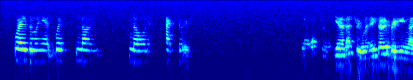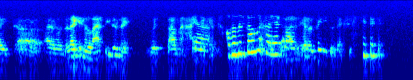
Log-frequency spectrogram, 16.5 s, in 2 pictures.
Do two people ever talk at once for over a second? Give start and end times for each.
13.4-14.7

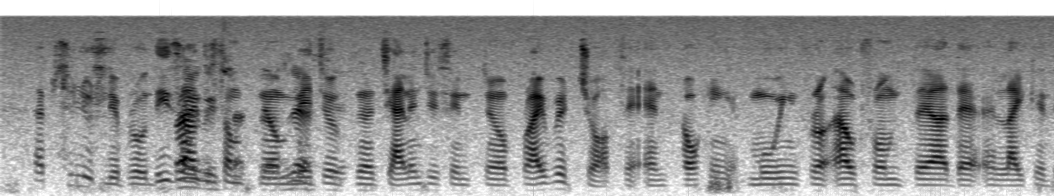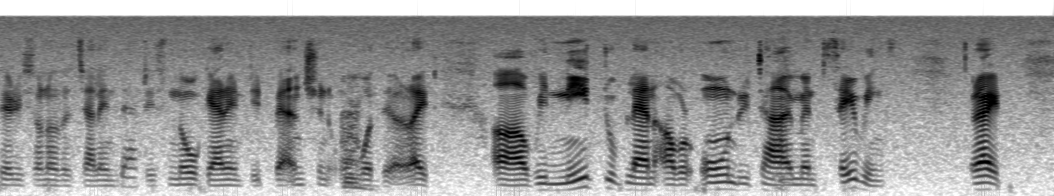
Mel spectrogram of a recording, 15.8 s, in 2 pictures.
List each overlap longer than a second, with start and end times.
1.3-2.5

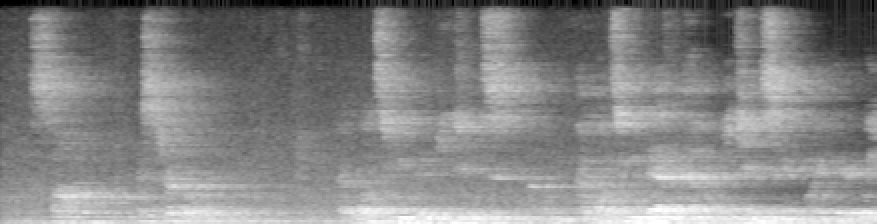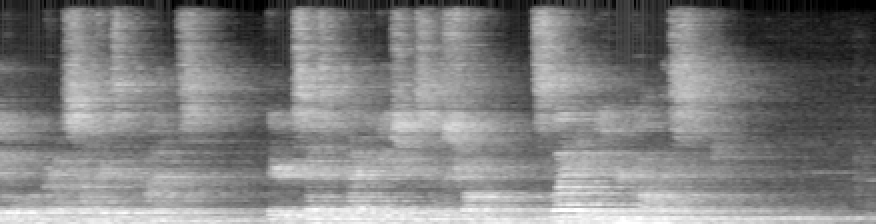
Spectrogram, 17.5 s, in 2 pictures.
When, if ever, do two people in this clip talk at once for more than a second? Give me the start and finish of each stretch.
none

